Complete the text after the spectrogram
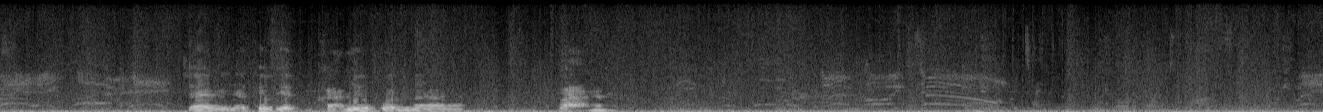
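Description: Gunfire rattles.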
